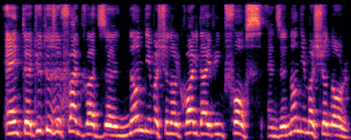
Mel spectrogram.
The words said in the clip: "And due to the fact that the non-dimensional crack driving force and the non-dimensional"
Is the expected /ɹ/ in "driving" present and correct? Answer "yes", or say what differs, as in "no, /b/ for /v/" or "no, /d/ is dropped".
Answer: no, /ɹ/ is dropped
